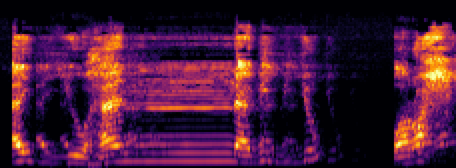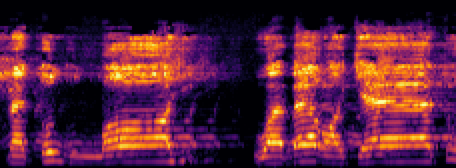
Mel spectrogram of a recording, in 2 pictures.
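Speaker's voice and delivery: slow, drawn-out chanted recitation. Shown as a demonstration. Teacher reciting the tashahhud for students, slow and chanted. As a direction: intone each phrase slowly like a prayer.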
